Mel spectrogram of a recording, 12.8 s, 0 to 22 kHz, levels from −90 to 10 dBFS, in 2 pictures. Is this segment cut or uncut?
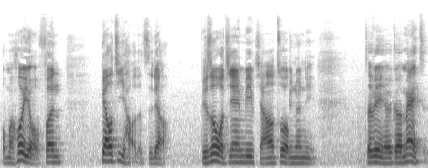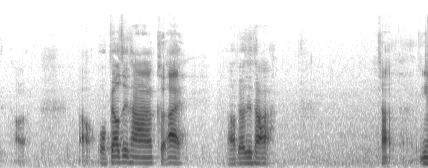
cut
